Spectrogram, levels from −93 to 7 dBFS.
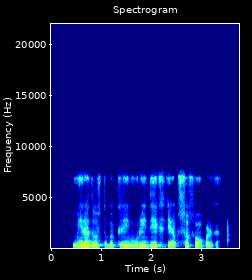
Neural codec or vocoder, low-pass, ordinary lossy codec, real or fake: codec, 16 kHz in and 24 kHz out, 1 kbps, XY-Tokenizer; 7.2 kHz; Opus, 16 kbps; fake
